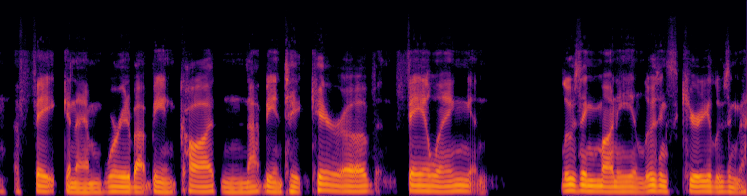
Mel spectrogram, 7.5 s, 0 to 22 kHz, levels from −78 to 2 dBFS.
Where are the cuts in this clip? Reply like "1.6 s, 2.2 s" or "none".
none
